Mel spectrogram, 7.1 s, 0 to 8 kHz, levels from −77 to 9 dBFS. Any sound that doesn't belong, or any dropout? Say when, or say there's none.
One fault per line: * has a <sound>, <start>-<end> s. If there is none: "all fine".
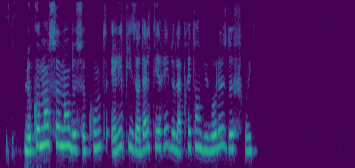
all fine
